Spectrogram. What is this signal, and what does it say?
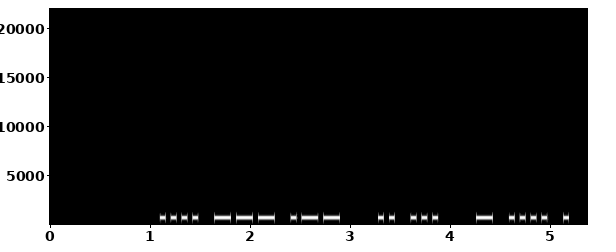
Morse code, heard as a keyed tone, about 22 wpm, 700 Hz. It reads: HOW IS THE
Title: Sentences from Top 1000 Words - Review Part 6 - 22wpm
